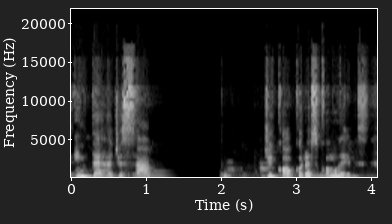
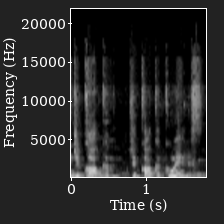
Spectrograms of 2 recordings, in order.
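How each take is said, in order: First: Said in the usual way. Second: "De coca" clipped, dropping the middle syllable of cócoras; popular pronunciation. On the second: Retold or imitated. Teacher to class, showing how locals say the proverb, clipped popular pronunciation. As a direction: say "de coca" the way people casually say it. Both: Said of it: "Na verdade, o povo diz assim".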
